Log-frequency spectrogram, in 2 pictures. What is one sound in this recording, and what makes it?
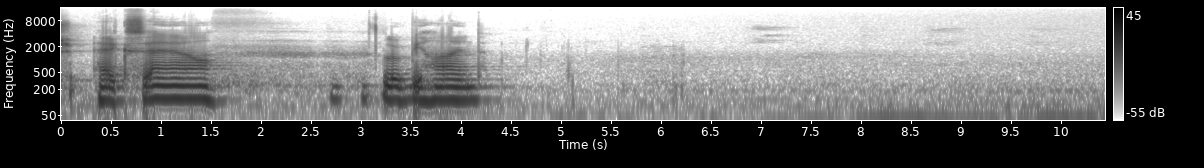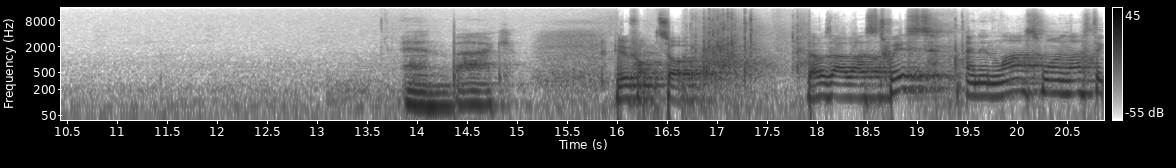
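A man speaks calmly and clearly into a close microphone, pausing at length.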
